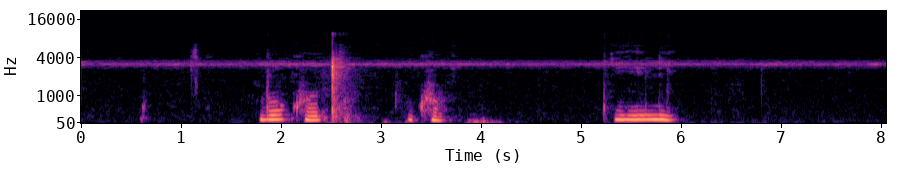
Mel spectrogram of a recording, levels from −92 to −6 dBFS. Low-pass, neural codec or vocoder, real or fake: 9.9 kHz; vocoder, 22.05 kHz, 80 mel bands, Vocos; fake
